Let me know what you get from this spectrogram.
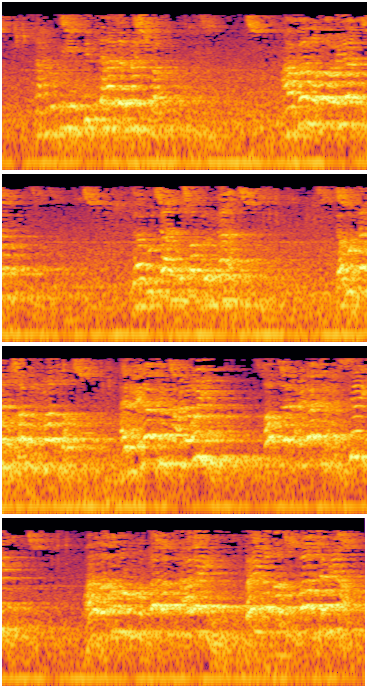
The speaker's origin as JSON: {"language": "Arabic", "country": "Egypt", "said": "اللهم اجعل بلادنا مصر وسائر بلاد"}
